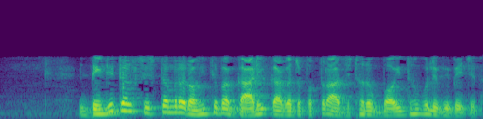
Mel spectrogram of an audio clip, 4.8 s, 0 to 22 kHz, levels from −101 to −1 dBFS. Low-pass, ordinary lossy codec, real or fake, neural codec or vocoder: 3.6 kHz; none; real; none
